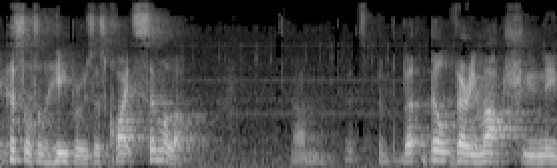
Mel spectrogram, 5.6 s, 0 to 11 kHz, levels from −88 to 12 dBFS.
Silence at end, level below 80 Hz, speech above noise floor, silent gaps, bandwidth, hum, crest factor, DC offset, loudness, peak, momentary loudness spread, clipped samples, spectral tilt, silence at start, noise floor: 0 s; -54 dBFS; 30 dB; none; 10.5 kHz; none; 18 dB; under 0.1%; -17 LUFS; 0 dBFS; 23 LU; under 0.1%; -4.5 dB/octave; 0 s; -48 dBFS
